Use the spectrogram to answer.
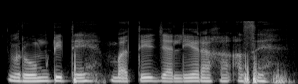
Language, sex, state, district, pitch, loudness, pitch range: Bengali, male, Assam, Hailakandi, 155 Hz, -18 LUFS, 150-160 Hz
